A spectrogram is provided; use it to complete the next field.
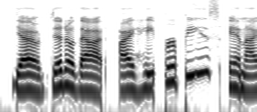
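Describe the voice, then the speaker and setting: A woman talks at a moderate pace in an unremarkable speaking voice. Her pitch is medium, and the sound is dry and close with no echo. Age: 40s. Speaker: podcast co-host. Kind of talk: casual chat.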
